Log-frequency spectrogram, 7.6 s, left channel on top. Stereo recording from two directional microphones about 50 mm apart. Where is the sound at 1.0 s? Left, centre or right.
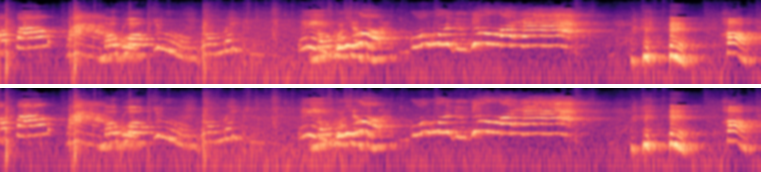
Left.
